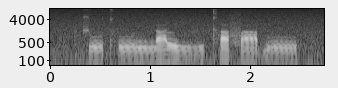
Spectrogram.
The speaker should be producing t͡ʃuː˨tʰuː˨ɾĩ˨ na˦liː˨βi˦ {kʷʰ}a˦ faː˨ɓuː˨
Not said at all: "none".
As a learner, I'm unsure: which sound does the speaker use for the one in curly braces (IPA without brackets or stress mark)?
kʰ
